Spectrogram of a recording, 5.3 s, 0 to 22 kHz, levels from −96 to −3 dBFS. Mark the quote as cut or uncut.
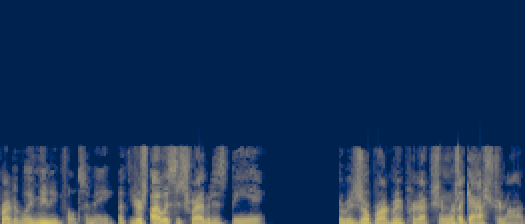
cut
